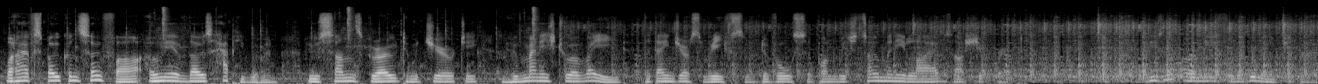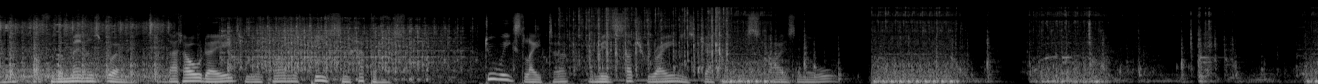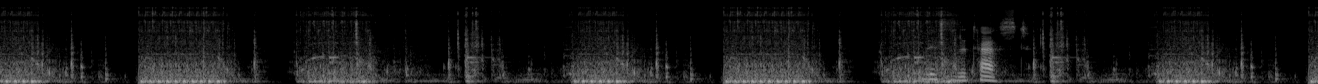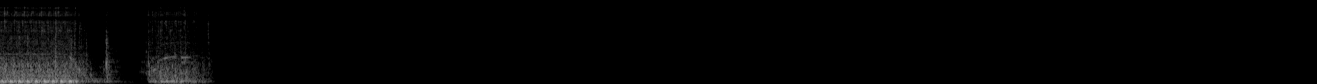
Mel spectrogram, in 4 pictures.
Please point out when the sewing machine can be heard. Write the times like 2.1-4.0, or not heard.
0.0-41.6.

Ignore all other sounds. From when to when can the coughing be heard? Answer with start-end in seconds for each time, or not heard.
35.5-36.8.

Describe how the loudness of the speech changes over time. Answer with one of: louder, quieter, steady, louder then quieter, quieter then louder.
quieter.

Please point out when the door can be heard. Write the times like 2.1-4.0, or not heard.
not heard.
